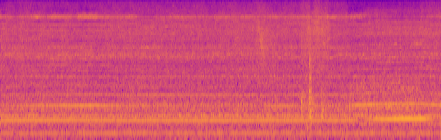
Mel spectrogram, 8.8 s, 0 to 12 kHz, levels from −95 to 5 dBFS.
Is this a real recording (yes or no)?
no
